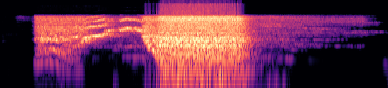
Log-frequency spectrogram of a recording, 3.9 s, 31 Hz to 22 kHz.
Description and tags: Battery Powered Drill1
Here is a sound created by my uncles battery powered drill while he was remodeling our kitchen. Also don't forget to checkout all of the sounds in the pack.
